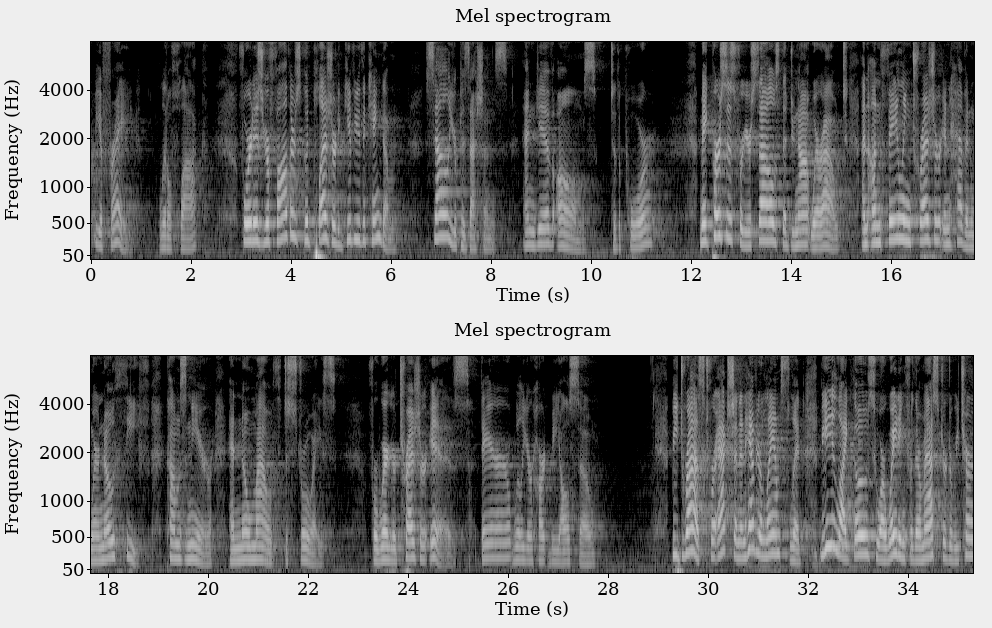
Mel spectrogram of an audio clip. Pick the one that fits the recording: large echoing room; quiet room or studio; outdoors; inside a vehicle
large echoing room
